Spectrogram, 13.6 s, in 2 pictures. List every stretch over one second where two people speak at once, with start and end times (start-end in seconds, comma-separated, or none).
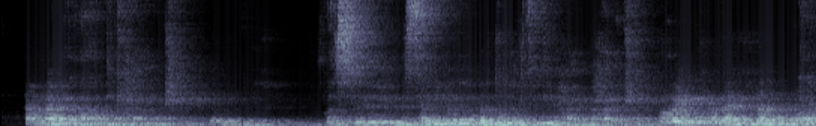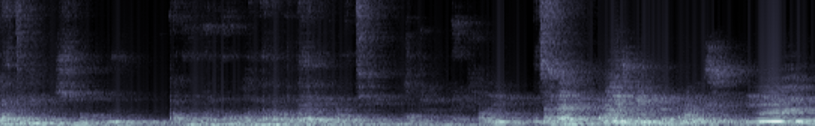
none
